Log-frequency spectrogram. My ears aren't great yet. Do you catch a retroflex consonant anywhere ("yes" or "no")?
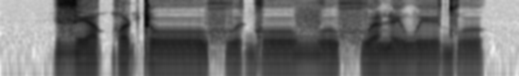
yes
